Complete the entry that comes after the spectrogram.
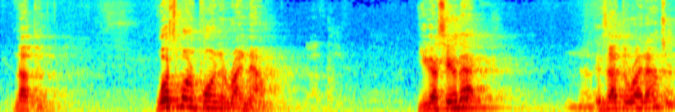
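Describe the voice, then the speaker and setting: Lively intonation rises and falls through long, frequent pauses, with audible room echo around the voice. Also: man, high pitch for a man, moderate pace. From Mexico, raised in San Diego area. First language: Spanish. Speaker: real estate entrepreneur, keynote speaker. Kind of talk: keynote speech. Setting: stage with audience. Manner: animated.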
